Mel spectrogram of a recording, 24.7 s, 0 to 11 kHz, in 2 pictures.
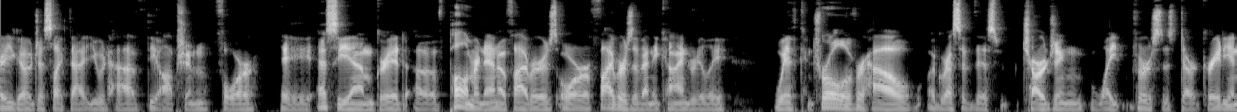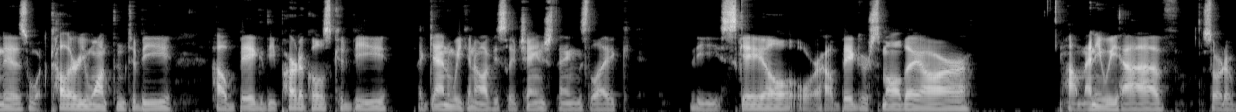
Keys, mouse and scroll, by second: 8.1-11.5 scroll up 4, 13.7 click, 15.3 click, 15.3-16.6 scroll down 3, 15.8 click, 16.6-17.9 scroll down 1, 17.9-18.5 scroll down 2, 18.8 click, 20.0 click, 20.7 click, 23.0 click.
